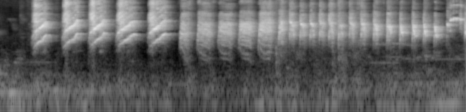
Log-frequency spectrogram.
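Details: Long-tailed shrike song for teaching other songbirds: several loud, rasping upswept notes, then quickening to a fast chattering series of shorter scratchy notes that speed up toward the end.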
